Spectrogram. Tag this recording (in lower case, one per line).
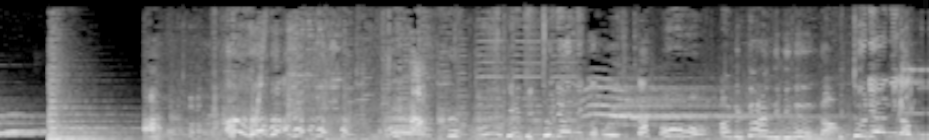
meow
music
speech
